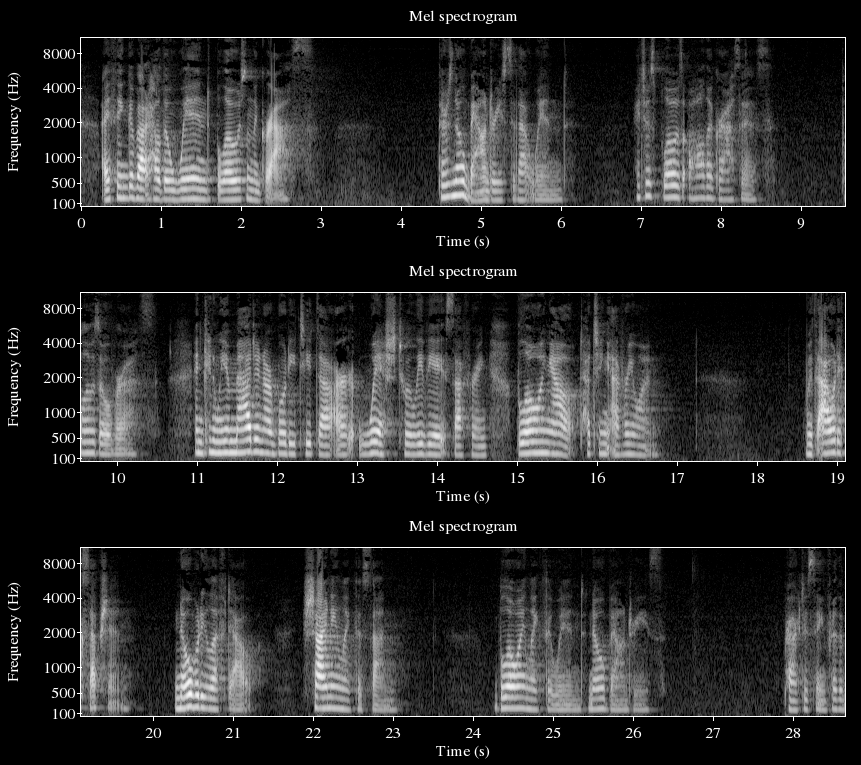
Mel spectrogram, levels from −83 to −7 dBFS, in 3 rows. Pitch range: 175-220 Hz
